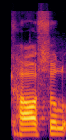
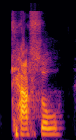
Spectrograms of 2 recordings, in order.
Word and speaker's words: castle: um there's two pronunciations castle or castle but with whichever pronunciation you use there's no t so the t asylum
